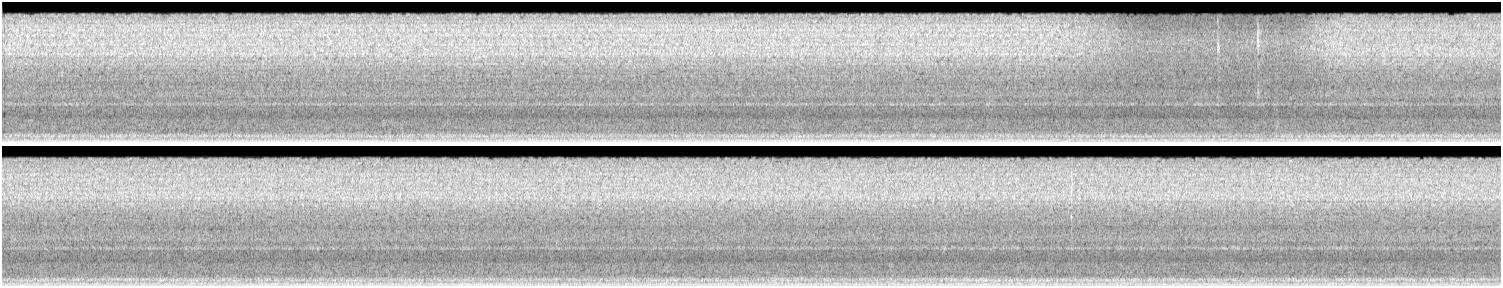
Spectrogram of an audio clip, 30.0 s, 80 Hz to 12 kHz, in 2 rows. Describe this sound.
This morning I made 2 recordings of the sound of my washing machine. I used a cheap web mic placed on top of the washing machine during the normal wash cycle. Each sample is about 30s long.This is the raw unprocessed sound original sound.Over the coming days I will add processed versions to this sample pack. Using filters and other effects, my aim will be to create rhythmic loops from these sounds.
